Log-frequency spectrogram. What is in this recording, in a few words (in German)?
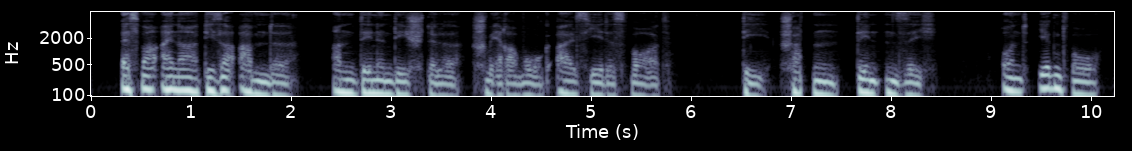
Erzaehlerisch Hoerbuch Style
